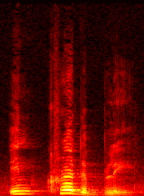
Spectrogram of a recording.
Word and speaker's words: incredibly: strong man in it incredibly how many syllables does that have four syllables and the second one is stressed in cre de blis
